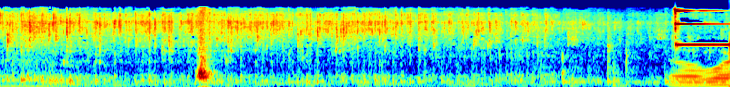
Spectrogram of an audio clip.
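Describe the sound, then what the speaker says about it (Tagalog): An automatic washing machine on its wash cycle, fitted with a universal main board, lets water in with a steady hiss of running water. A single clunk sounds partway through, and an electronic tone beeps at the end. "Nag-release na ng tubig."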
